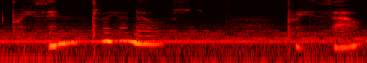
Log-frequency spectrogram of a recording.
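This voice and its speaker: Music plays in the background while a woman speaks at a very slow pace. Her loudness swings a great deal. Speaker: meditation guide. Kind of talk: guided meditation. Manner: gentle, soft-spoken.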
